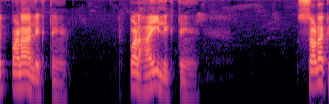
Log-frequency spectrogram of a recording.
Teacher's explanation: ये आगत व्यंजन है, इन्हें उत्क्षिप्त या द्विगुण व्यंजन के नाम से जाना जाता है।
